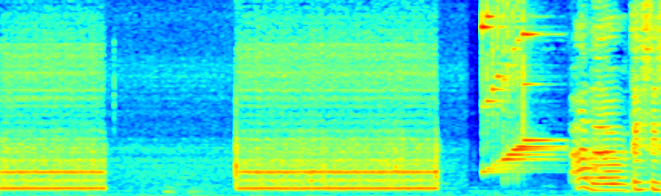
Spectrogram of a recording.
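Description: Telephone ringing heard when calling a paid voicemail line: two long, steady, buzzing ring tones separated by a pause, followed by a short burst of higher, warbling sound.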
